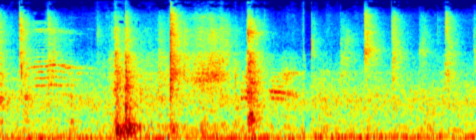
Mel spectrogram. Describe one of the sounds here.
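A dog's claws click on a tiled floor.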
